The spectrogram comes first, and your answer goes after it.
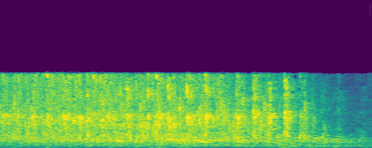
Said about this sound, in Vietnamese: Và nếu thấy được điều đó và cảm thông được điều mà chúng tôi chia sẻ, thì mong các quý anh chị hãy dành một tràng vỗ tay để đề cao cái tinh thần học như của mình.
